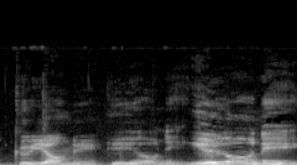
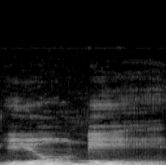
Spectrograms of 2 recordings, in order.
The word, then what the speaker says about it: Guglielmi: Pronounce that last name again. I like it. Guglielmi. Guglielmi.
